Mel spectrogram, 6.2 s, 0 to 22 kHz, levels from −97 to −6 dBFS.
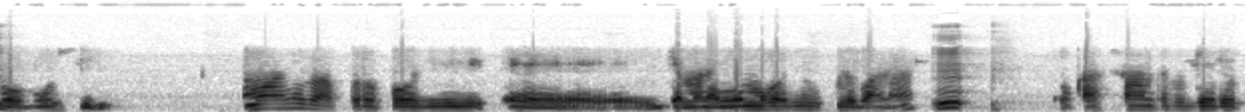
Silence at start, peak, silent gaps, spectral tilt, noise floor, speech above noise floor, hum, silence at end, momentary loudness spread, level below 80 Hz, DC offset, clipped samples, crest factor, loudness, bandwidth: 0 s; -6 dBFS; none; -9.5 dB/octave; -61 dBFS; 41 dB; none; 0 s; 8 LU; -64 dBFS; under 0.1%; under 0.1%; 14 dB; -21 LUFS; 8.6 kHz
